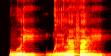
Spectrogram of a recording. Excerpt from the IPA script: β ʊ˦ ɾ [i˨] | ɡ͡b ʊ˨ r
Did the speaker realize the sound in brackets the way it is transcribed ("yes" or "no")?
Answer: no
